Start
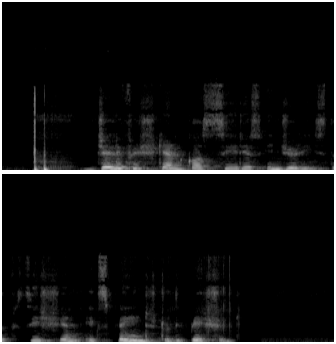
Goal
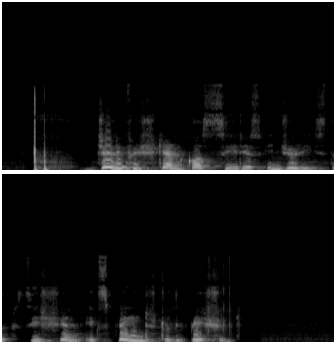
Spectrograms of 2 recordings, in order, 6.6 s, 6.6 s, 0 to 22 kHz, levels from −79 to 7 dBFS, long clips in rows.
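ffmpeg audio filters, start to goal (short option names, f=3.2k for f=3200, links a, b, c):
-filter_complex "[0:a]bass=f=250:g=-13,treble=f=4k:g=-12,acrossover=split=670|1100[a][b][c];[a]asoftclip=type=tanh:threshold=-29.5dB[d];[d][b][c]amix=inputs=3:normalize=0,volume=6.5dB"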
